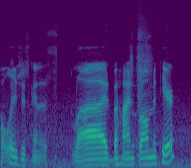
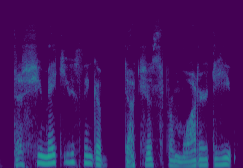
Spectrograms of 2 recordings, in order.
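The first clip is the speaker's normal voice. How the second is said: whispered, quieter; 9 dB quieter than usual. Playing a character who leans toward Roger to ask: whispering. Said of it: "just whisper".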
